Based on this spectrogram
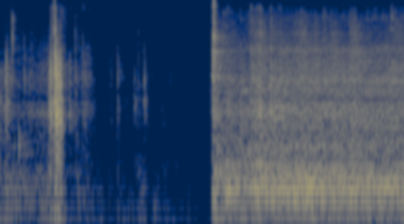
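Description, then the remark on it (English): An eraser rubs out a straight pencil line drawn on paper for a Penrose diagram of a black hole, first in a few short scratchy strokes, then after a brief pause a steady, continuous scrubbing. No one speaks. “And now I basically rub that out.”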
